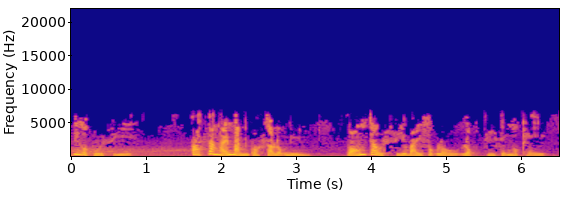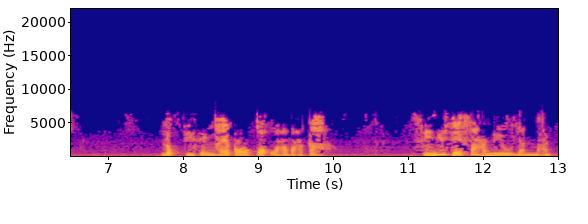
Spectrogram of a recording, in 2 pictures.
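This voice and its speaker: A woman's voice: fairly low pitch, very animated, unhurried, pauses often, a little hiss or hum. A woman with a Hong Kong Cantonese accent narrating an old radio drama in a storytelling manner. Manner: storytelling, lilting delivery. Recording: dull old radio broadcast.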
